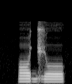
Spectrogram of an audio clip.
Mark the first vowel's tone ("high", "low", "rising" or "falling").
high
